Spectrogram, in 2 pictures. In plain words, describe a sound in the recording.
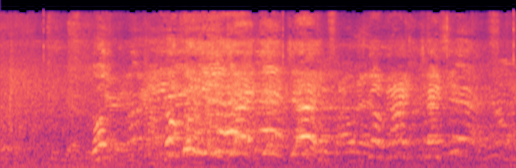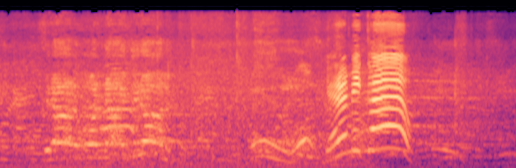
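Spectators cheer and shout loudly in an echoing rink.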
